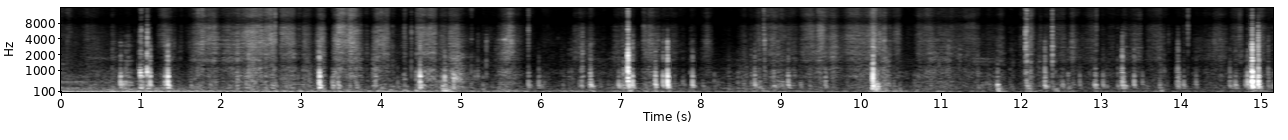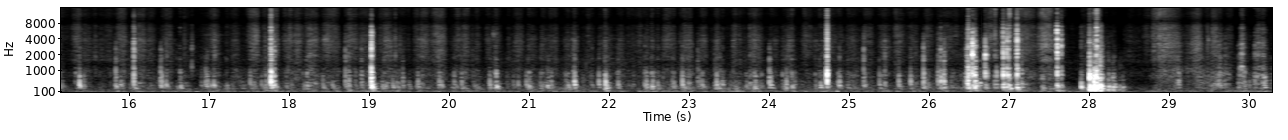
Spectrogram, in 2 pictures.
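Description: Irregular clicks, scrapes and rubbing of a screwdriver working the single mounting screw on the hazard relay's metal bracket, with hands handling the relay and surrounding plastic trim; a louder knock comes near the end.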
